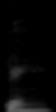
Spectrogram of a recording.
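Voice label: "guang", Mandarin Chinese, first tone, pronunciation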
